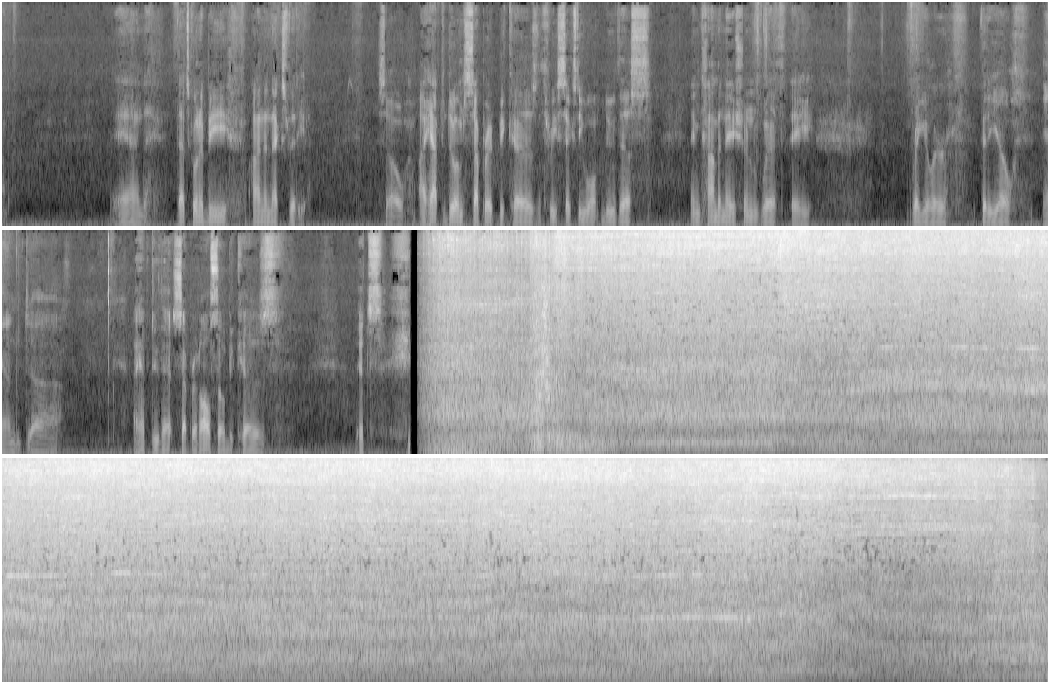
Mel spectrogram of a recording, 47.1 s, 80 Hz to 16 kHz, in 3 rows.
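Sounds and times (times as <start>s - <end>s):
bandsaw blade cutting log: 22.0s - 47.0s.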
